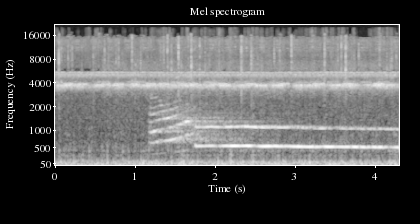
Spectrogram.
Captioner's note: wolf howling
